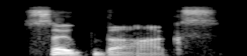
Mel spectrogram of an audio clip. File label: "soapbox", British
